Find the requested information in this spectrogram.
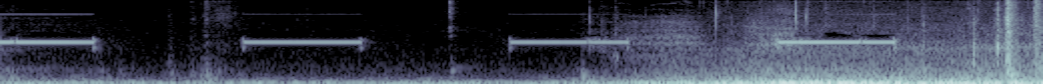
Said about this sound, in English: Let's turn the car on. Let's see what the temperature is.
